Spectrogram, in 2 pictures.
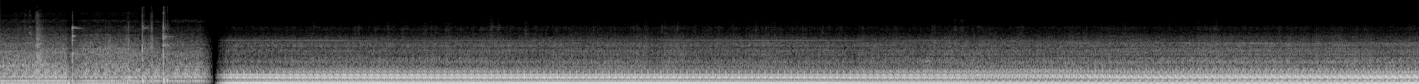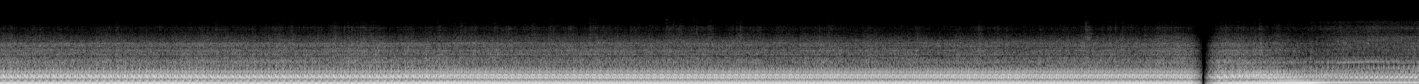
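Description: The M1070 HET truck's diesel engine running steadily while the truck drives, heard close to its exhaust stack. Near the end the pitch rises as it accelerates.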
